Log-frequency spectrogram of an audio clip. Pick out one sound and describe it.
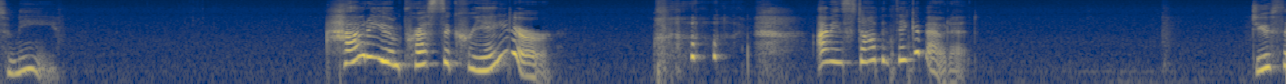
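A middle-aged woman speaks close up with animation, exclaiming loudly at times.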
